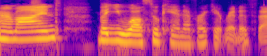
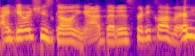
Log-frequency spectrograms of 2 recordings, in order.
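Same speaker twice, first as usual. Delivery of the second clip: plain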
